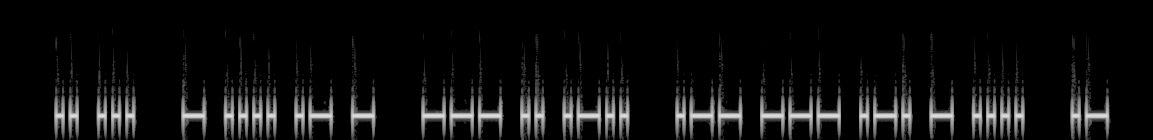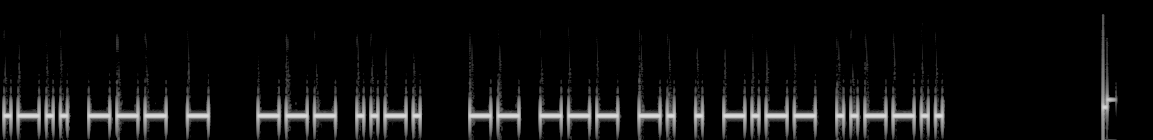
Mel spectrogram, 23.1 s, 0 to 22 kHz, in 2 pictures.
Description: Morse code, heard as a keyed tone, about 17 wpm, 700 Hz. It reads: IS THAT OIL WORTH A LOT OF MONEY?
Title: Sentences from Top 1000 Words - Review Part 4 - 17wpm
